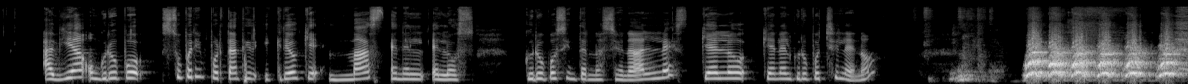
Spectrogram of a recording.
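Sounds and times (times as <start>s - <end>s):
speech: 0.5s - 11.8s
dog barking outside a house: 9.6s - 11.8s.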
